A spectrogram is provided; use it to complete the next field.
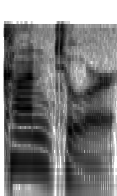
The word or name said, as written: contour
